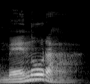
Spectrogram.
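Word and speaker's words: מנורה: 수 있는 촛대 입니다 히브리어 발음으로 맨 오라 라고 하는데요 그래서 등잔 때 말고 매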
